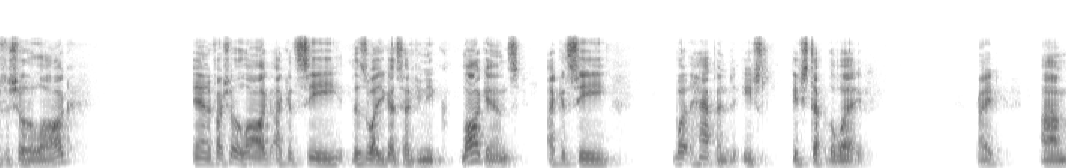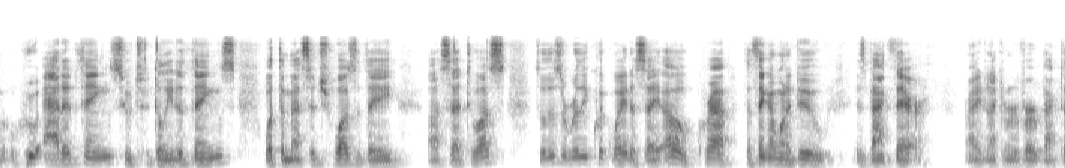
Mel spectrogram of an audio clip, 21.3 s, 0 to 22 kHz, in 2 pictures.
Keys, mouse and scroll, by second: 3.7-17.4 drag, 18.8-21.3 drag.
